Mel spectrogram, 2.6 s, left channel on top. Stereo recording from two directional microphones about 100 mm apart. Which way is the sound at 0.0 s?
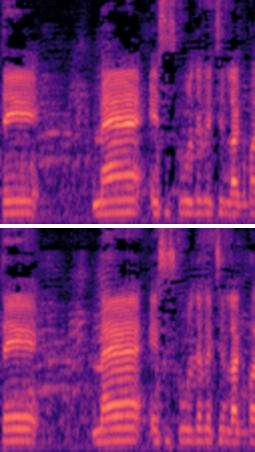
20° right (ahead or behind).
